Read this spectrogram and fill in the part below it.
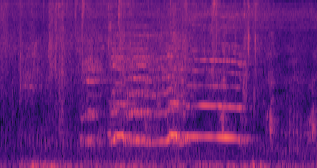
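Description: A native chicken in a backyard gives a drawn-out, wavering vocal call at moderate distance, against faint outdoor background noise.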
